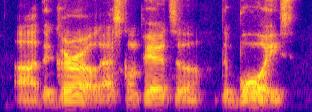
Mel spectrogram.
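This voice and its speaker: A man with a normal speaking voice, lively intonation and a fairly slow pace. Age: 60s. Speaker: pastor. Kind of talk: casual interview chat.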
